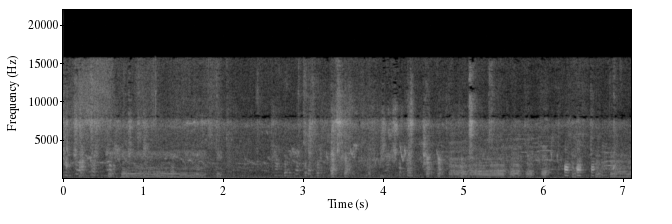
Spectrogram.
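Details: White Leghorn chickens, hen and rooster: long drawn-out harmonic calls in the first four seconds, then a run of short wavering cackling notes and brief clucks, with a steady background hum.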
